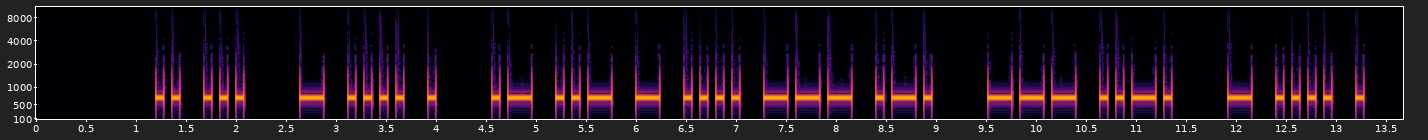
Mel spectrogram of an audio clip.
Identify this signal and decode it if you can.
Morse code, heard as a keyed tone, about 15 wpm, 700 Hz. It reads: IS THE AUTHOR OF THE
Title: Sets of 5 Words Encore 15wpm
